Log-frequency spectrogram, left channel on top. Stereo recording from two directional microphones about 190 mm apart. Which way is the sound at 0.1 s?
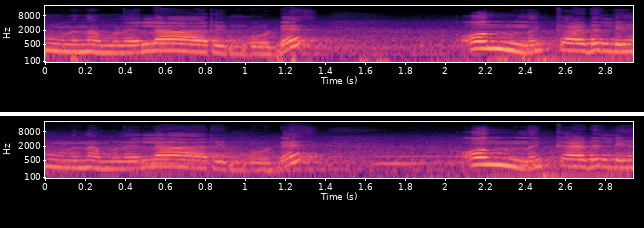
15° left (ahead or behind).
